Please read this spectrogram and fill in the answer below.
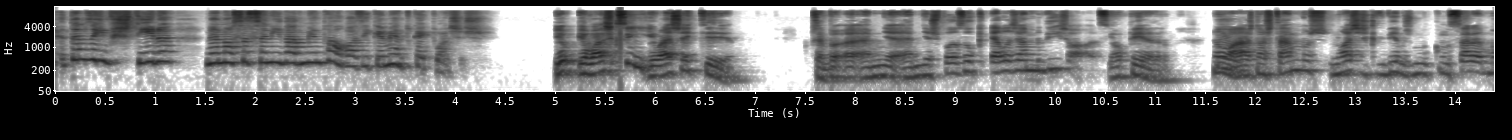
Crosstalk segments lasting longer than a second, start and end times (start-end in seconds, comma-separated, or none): none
